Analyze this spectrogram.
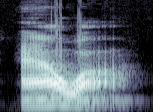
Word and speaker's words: hour: Some common examples are hour, honest, honor. In all of these words, we are not pronouncing the H sound. We are not pronouncing the letter H.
